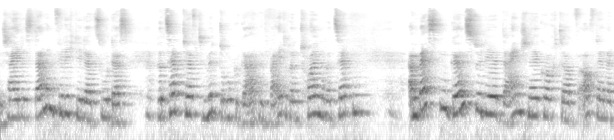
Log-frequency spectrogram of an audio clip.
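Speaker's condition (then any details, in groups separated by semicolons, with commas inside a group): No condition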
